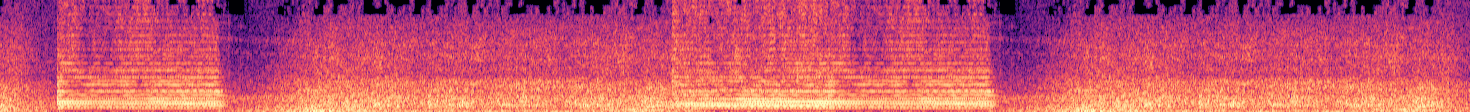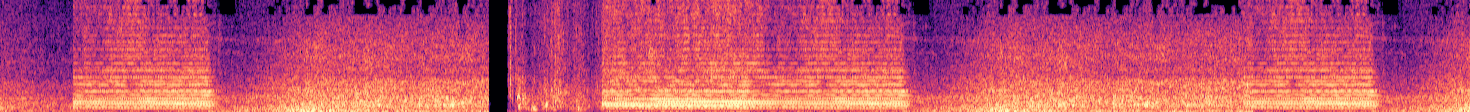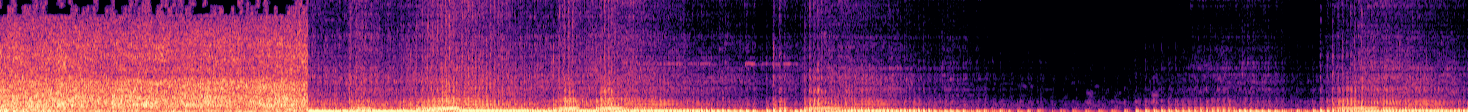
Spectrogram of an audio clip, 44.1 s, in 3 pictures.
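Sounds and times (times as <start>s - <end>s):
train rumble: 0.0s - 19.6s, 20.7s - 44.0s
train horn blowing: 0.6s - 2.4s, 6.7s - 10.1s, 15.4s - 17.0s, 20.7s - 23.9s, 27.1s - 28.6s.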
